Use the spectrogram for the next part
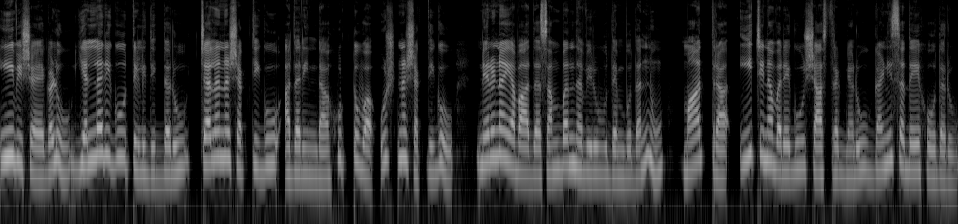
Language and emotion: Kannada, neutral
